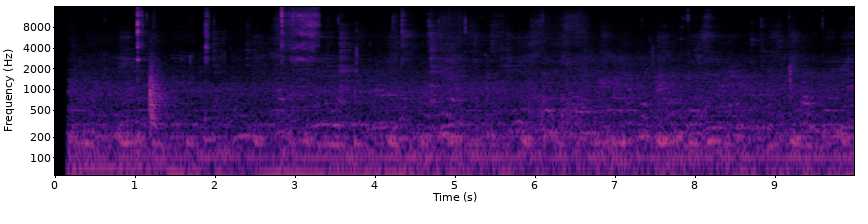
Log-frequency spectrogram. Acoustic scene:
restaurant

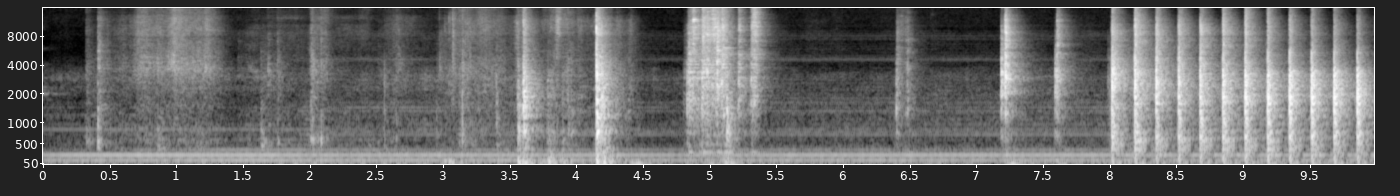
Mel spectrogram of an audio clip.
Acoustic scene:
kitchen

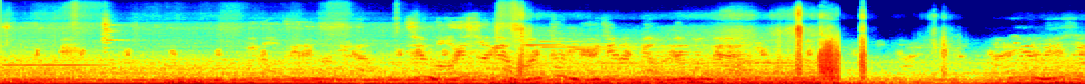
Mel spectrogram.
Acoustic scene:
car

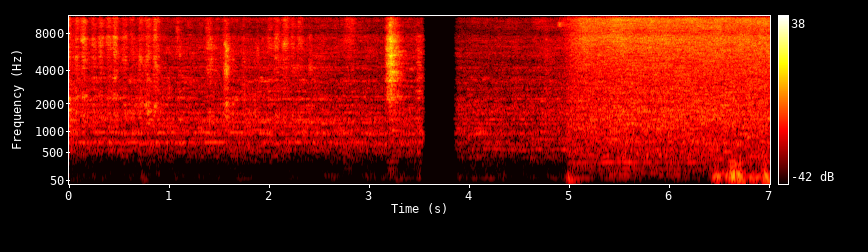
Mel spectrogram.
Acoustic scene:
restroom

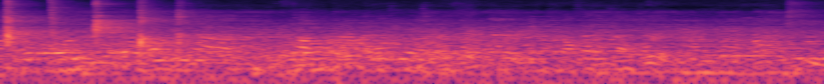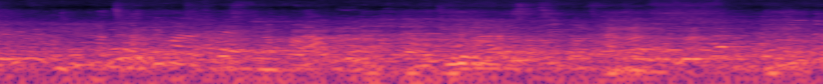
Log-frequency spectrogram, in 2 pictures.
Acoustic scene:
crowded indoor space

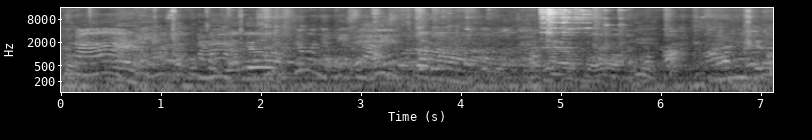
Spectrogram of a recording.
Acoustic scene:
restaurant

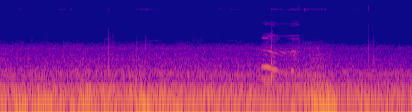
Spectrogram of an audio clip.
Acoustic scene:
car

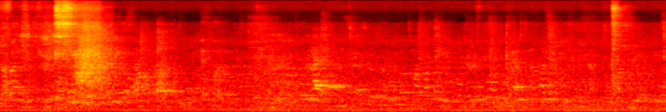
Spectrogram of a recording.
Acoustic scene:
cafe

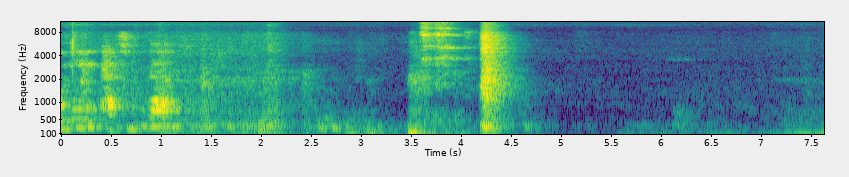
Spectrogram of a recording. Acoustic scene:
elevator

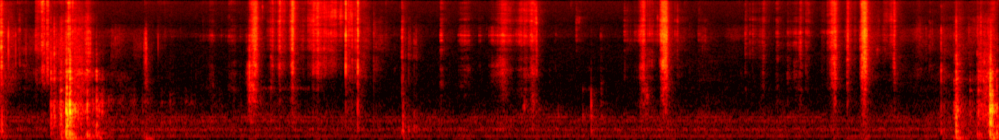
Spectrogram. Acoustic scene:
kitchen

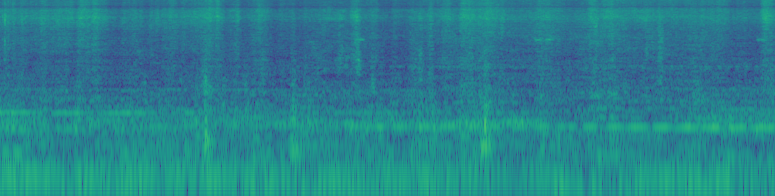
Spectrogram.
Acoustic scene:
bus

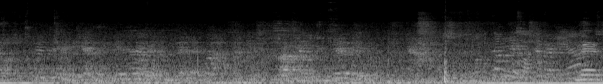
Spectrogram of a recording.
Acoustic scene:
crowded indoor space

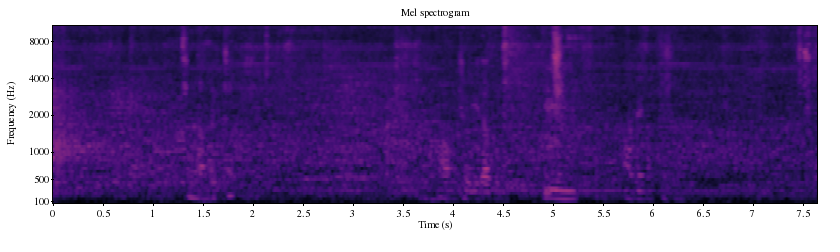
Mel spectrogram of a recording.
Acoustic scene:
subway station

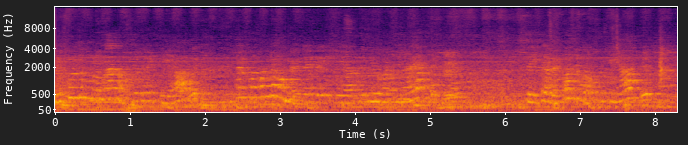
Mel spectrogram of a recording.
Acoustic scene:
cafe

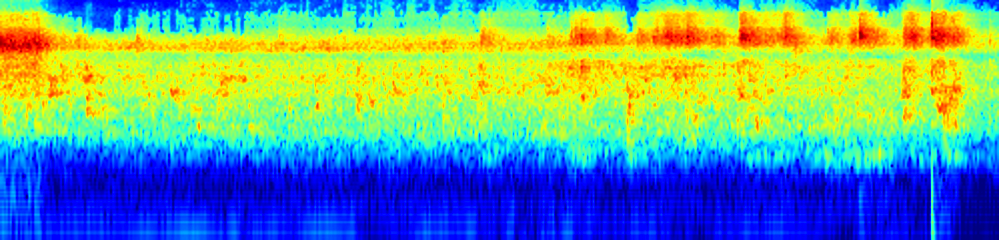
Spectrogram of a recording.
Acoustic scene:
restroom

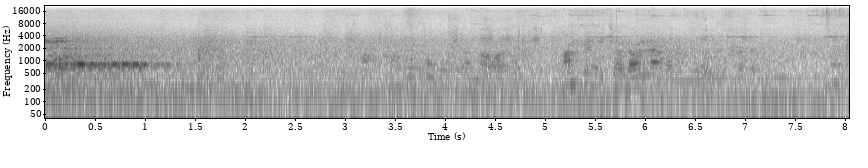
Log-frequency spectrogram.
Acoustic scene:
subway station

